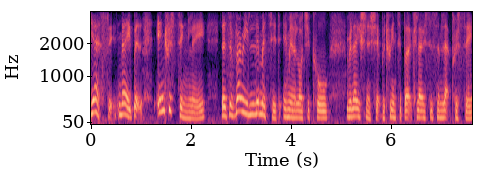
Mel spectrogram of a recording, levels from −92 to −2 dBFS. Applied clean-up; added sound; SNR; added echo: none; none; none; none.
